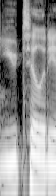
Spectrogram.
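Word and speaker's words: Youtility: The book is called Utility. It's spelled Y-O-U.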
